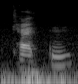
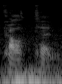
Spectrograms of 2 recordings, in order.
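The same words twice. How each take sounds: First: The word has a Danish-sounding shifted short a vowel. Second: The word has a Norwegian-sounding short a vowel. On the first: "But in Danish, the a, the short a sound becomes a" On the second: "in Norwegian, this would be"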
